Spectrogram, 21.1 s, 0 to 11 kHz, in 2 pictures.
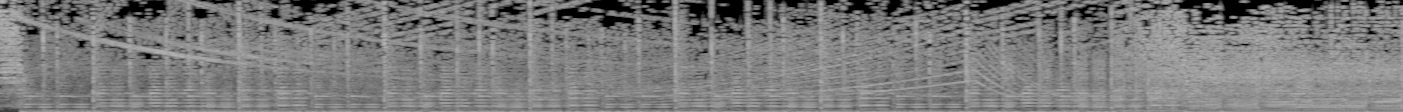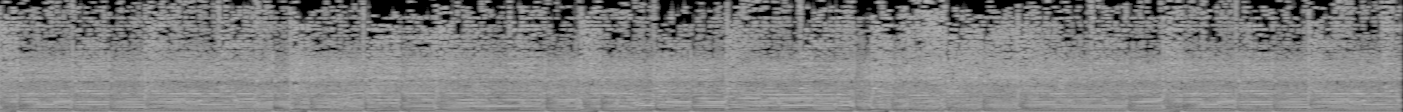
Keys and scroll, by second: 0.0-5.9 typing, 8.0 ctrl+g, 8.3 Tab, 9.6 typing, 14.7-17.5 typing, 18.6-20.3 typing.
